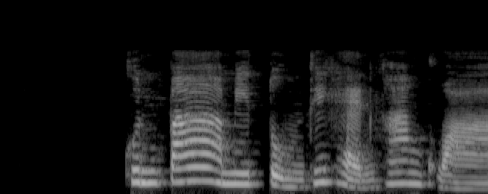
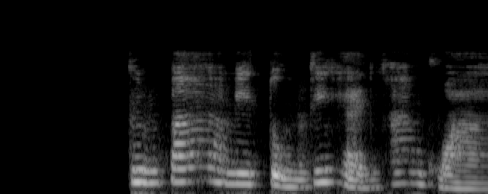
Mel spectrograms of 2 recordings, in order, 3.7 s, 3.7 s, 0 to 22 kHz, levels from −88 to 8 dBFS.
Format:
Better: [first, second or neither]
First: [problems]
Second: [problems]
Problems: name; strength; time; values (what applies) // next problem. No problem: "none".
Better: first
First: none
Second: noise reduction (neural mask model DeepFilterNet 3)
